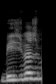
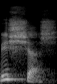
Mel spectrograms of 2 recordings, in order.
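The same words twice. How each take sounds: First: A 'b' sound follows the middle consonant. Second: The middle consonant is doubled without 'b'. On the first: The speaker calls it wrong. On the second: The speaker calls it right.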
